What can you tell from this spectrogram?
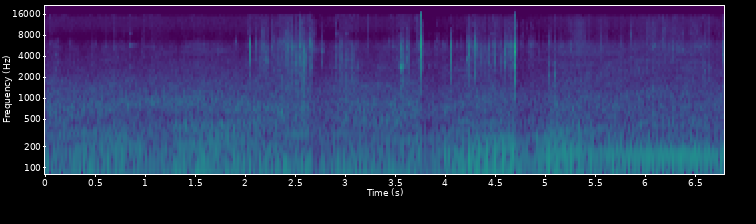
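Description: A motor vehicle's engine droning steadily, its pitch shifting a couple of times, with sharp metallic clicks and jangles from climbing carabiners and a gear rack mixed in.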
